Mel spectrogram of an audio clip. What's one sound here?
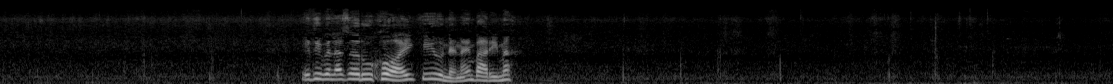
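Footsteps crunch softly on a dirt path.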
